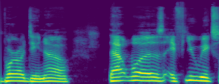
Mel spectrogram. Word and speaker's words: Borodino: Uh the battle of uh Borroino. I think that's actually how it's supposed to be pronounced. Borodino.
